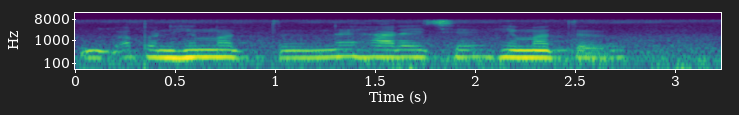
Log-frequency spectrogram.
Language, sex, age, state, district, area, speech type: Maithili, female, 45-60, Bihar, Madhepura, urban, spontaneous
